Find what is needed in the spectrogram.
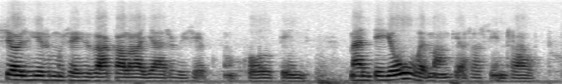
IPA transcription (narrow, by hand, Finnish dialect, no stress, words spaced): se olʲ hirmuĭsʲe hyʋæ kɑlɑjærʋi se ko oltiːn mæntiː jo uːʋːemːɑŋ kerːɑ sin rɑutuː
